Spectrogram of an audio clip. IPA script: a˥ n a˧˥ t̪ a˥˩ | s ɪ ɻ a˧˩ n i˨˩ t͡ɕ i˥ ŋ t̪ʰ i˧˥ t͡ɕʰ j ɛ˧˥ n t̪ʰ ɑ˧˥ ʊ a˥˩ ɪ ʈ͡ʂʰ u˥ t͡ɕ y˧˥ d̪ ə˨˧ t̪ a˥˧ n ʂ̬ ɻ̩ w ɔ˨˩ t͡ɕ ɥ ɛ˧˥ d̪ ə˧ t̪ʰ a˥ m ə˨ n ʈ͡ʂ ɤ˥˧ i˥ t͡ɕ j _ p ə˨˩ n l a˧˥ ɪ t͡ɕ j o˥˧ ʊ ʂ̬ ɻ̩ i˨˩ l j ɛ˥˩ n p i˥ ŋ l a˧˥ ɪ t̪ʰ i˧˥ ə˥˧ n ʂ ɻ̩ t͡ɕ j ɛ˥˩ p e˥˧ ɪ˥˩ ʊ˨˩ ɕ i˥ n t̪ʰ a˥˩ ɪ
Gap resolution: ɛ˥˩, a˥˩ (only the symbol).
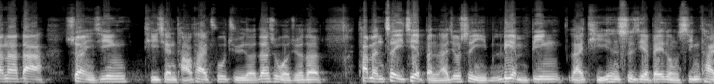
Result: ɛ˥˩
